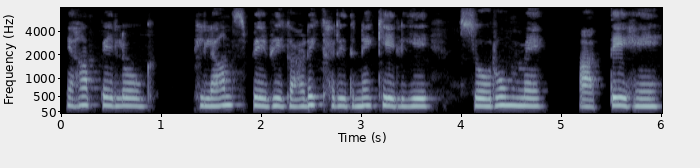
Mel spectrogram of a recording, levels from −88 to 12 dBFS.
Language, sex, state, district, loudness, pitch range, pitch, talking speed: Hindi, female, Uttar Pradesh, Etah, -23 LUFS, 215-230 Hz, 220 Hz, 140 wpm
